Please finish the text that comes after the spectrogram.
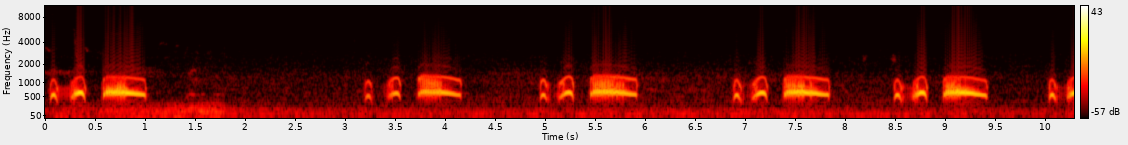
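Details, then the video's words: Spotted dove decoy calling to excite males to fight, giving repeated phrases of two or three short rising notes and a long steady coo, about five phrases, with a brief low rustle near the start. "Tiếng chim cu gáy mồi đất Thúc Gù kích bổi máu chiến."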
